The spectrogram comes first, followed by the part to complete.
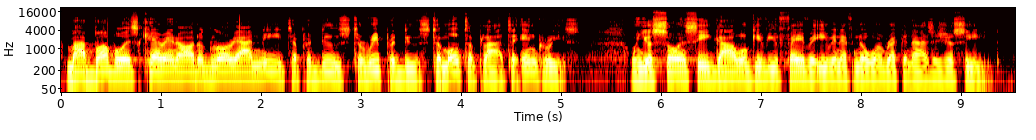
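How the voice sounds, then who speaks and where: A man preaching with emphatic swings between low intensity and raised outbursts. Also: brisk, a little mellow, no echo. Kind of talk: preaching on a phone broadcast.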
